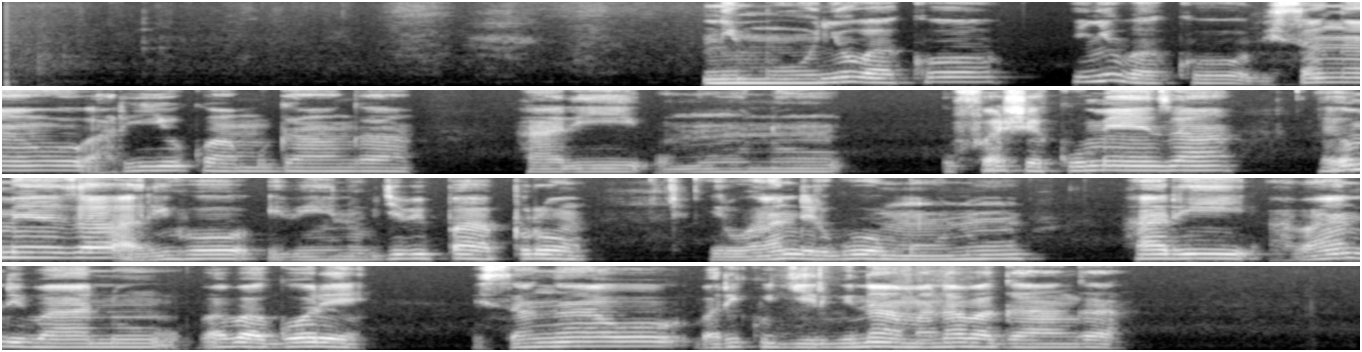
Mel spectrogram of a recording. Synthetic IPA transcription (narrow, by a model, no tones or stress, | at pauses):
nimuɲuβako̞ | iɲuβakʰo̞βisaŋaho̞a̰ɾijo̞kwaːmuɡaːŋɡa | haɾiumuːn̥uː | fa̰ʃe̞kumeːzaː | jo̰me̞ːzaa̰ɾiɦo̞iβiːnhuβjiːβipaːpuɾo̞ | eɾuhaːndeɾwoːmuːnhu | haɾia̰βaːndiβaːnuβa̰βaɡo̞ɾe̞ | βisaŋawo̞βaɾikuɟiɾɡwiːnaːmanaβaɡaːŋɡa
